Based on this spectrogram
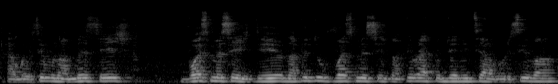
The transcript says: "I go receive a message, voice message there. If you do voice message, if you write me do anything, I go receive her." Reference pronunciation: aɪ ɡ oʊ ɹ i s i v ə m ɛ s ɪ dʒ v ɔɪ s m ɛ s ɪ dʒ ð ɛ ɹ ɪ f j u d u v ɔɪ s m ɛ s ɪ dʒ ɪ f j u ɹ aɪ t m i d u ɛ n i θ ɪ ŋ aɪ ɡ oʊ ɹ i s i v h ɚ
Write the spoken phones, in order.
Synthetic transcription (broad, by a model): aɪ ɡ oʊ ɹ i s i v ə m ɛ s ɪ dʒ v ɔɪ s m ɛ s ɪ dʒ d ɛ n ɪ f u d u v ɔɪ s m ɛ s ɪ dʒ ɪ f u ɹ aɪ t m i d u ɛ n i t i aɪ ɡ oʊ ɹ i s i v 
